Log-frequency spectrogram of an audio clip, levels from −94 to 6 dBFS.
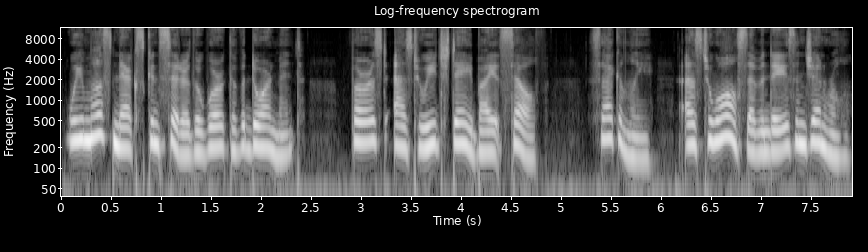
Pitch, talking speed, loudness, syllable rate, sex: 205 Hz, 175 wpm, -15 LUFS, 4.9 syllables/s, female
